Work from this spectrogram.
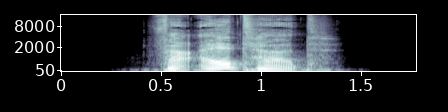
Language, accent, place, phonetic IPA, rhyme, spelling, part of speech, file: German, Germany, Berlin, [fɛɐ̯ˈʔaɪ̯tɐtə], -aɪ̯tɐtə, vereiterte, adjective / verb, De-vereiterte.ogg
- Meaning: inflection of vereitert: 1. strong/mixed nominative/accusative feminine singular 2. strong nominative/accusative plural 3. weak nominative all-gender singular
